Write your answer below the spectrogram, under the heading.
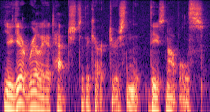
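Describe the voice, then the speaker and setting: A man co-hosting a casual book review, speaking in a measured, matter-of-fact way. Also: lowish voice, creaky, mellow. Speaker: co-host of a book review show.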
